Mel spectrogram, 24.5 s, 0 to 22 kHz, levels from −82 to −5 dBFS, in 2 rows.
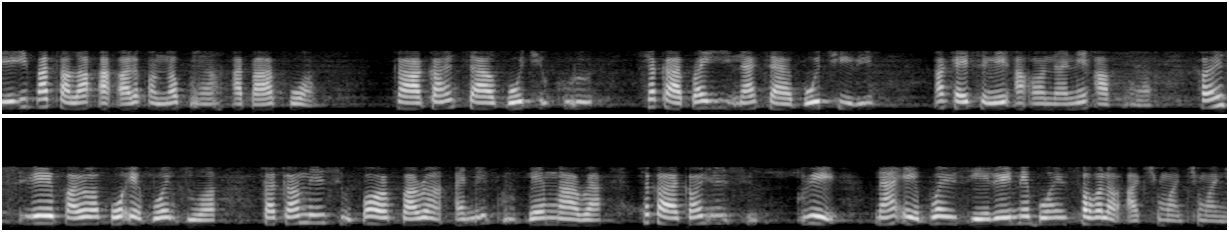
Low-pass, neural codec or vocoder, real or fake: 3.6 kHz; codec, 24 kHz, 0.9 kbps, WavTokenizer, medium speech release version 1; fake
